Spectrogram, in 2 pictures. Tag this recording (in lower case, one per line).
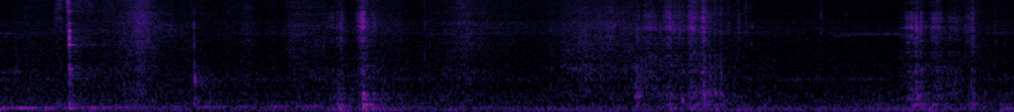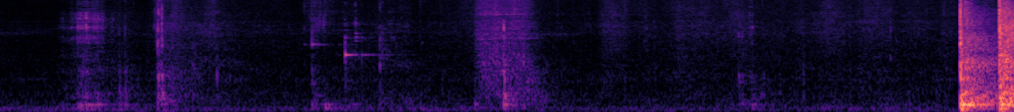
wood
